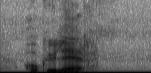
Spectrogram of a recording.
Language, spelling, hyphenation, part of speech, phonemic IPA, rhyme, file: Dutch, oculair, ocu‧lair, adjective / noun, /ˌoː.kyˈlɛːr/, -ɛːr, Nl-oculair.ogg
- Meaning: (adjective) ocular (of the eye); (noun) eyepiece, ocular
